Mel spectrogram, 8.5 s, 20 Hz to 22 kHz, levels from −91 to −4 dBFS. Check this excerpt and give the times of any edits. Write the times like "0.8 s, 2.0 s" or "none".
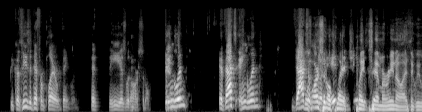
3.3 s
